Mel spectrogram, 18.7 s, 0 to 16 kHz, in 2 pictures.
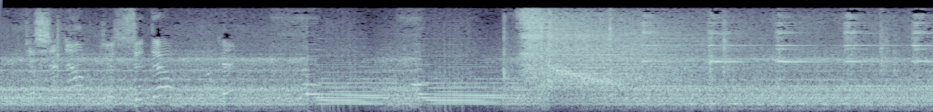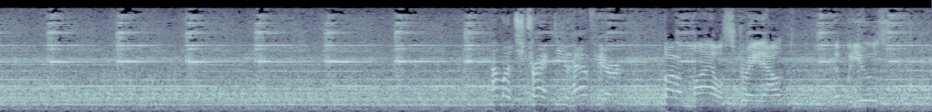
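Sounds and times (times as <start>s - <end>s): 
speech: 0.6s - 3.4s
locomotive horn blasts: 3.0s - 5.2s
locomotive burst of air: 5.1s - 6.9s
locomotive steady regular clanking with a bright ringing tone: 6.3s - 18.6s.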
